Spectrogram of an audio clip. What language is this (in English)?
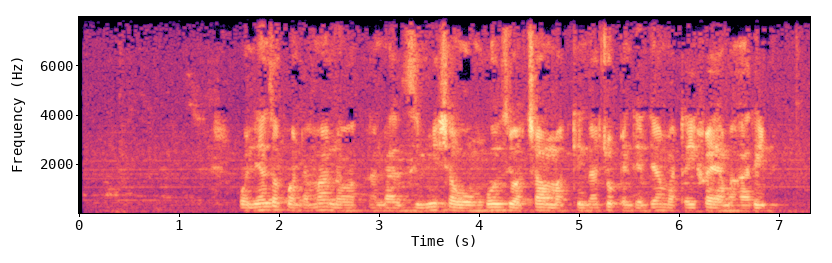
Swahili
